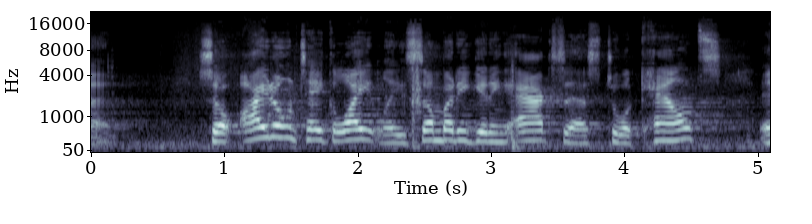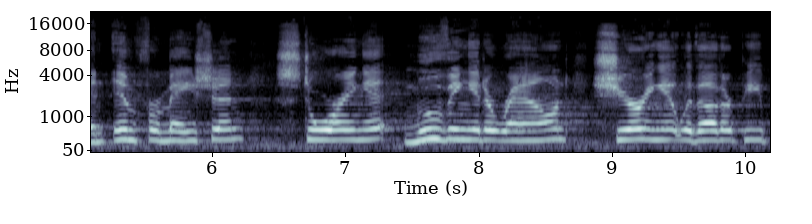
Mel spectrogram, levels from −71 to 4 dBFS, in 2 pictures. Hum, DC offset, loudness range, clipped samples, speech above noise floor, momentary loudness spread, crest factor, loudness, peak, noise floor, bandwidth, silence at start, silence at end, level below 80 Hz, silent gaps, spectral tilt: none; under 0.1%; 4 LU; under 0.1%; 26 dB; 9 LU; 18 dB; -18 LUFS; 0 dBFS; -44 dBFS; 18 kHz; 0 s; 0 s; -62 dBFS; none; -2 dB/octave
